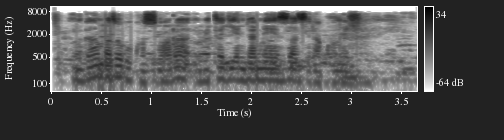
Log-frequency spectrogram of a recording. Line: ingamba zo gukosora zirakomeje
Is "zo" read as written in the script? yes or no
yes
